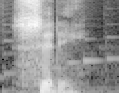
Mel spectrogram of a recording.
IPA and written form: ˈsɪɾi (city)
